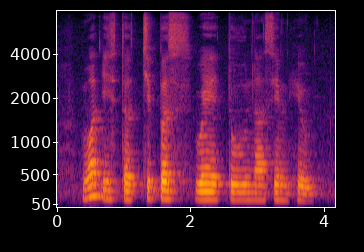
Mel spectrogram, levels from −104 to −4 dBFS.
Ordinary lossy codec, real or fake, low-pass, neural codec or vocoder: none; real; none; none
